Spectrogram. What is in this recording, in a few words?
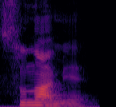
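"sunami", Azerbaijani; Orfoqrafiya Lüğəti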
